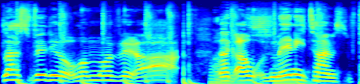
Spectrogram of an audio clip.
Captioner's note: groans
